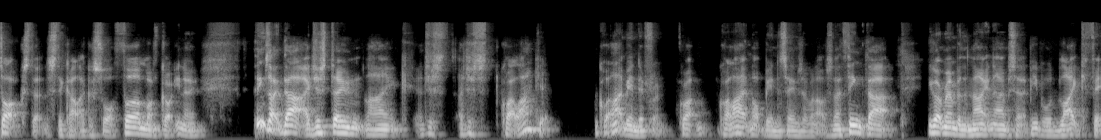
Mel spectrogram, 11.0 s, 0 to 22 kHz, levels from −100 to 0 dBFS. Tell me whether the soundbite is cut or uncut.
uncut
